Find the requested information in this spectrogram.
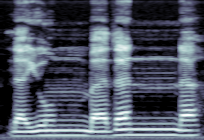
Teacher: خجی د اقلاب قاعده دا ده چې کله نون ساکن راشي و هغې نه بعد با راشي که نه، نو هلته به مونږ د نون ساکن په ځای څه کوو؟ میم وایو. صحیح شوه. او غنه به هم کوو.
